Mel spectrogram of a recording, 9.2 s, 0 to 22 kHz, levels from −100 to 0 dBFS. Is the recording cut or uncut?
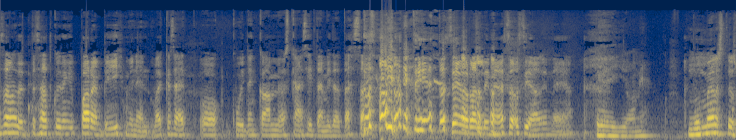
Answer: cut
